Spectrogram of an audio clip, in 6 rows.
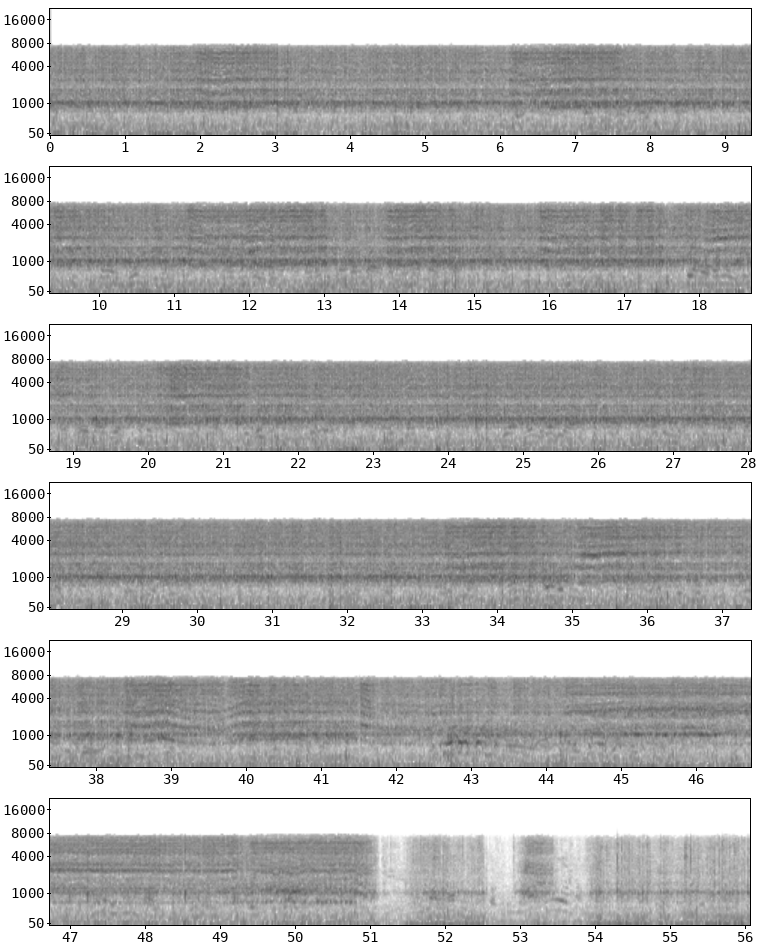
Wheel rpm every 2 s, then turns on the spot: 230, 230, 230, 230, 240, 220, 230, 230, 220, 230, 230, 230, 240, 230, 230, 230, 230, 230, 230, 210, 220, 160, 160, 160, 160, 70, 30, 30.
50-56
